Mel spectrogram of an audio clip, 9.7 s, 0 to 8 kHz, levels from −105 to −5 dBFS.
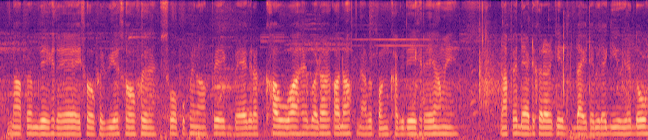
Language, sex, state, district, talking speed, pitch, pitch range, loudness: Hindi, male, Uttar Pradesh, Muzaffarnagar, 245 wpm, 140 Hz, 140-145 Hz, -23 LUFS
